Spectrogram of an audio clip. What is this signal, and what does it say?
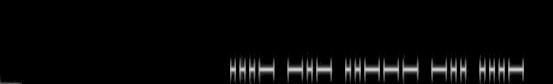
Morse code, heard as a keyed tone, about 25 wpm, 700 Hz. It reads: VK2DV
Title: DXCC-100 Call Signs - 5 Characters - Repeated 2x - 25wpm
